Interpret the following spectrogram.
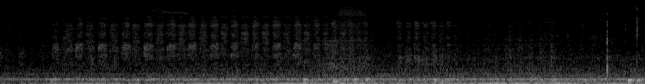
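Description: Faint rhythmic rubbing of a pointing device being moved in small circles on a desk, about three strokes a second, over a steady low electrical hum.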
